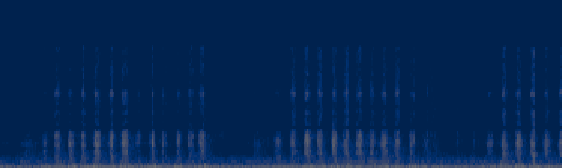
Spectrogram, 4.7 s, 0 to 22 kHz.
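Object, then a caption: Coated paper scratch card scraped with a plastic scraper. A round black plastic scraper rapidly scrapes the scratch-off panels of a thin coated-paper "10 Para Ganhar" scratch card lying flat on black cloth. Quick, bright, raspy strokes repeat steadily over a constant low hum.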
